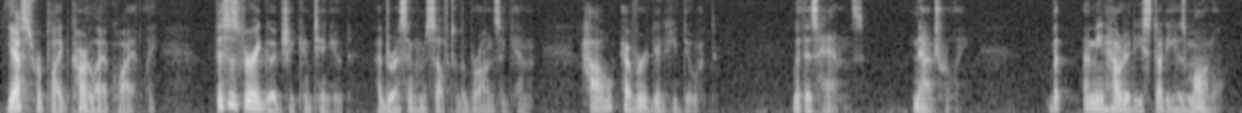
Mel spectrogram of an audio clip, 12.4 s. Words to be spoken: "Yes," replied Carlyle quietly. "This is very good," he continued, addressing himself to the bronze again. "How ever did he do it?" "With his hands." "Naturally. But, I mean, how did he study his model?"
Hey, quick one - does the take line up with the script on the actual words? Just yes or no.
no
